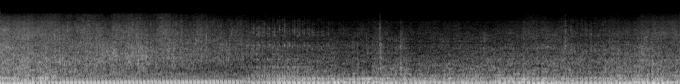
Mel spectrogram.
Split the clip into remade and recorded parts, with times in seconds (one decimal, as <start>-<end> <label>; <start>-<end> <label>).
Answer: 0.0-0.6 remade; 0.6-3.3 recorded; 3.3-5.6 remade; 5.6-6.1 recorded; 6.1-6.8 remade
